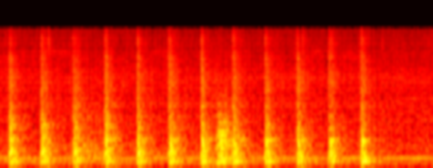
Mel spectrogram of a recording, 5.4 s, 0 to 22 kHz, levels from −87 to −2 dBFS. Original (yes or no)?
no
